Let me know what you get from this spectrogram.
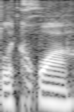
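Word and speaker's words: La Croix: company laqua um but they do call It lroy in America they do even though it is pronounced laqua yeah we're lroy boys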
